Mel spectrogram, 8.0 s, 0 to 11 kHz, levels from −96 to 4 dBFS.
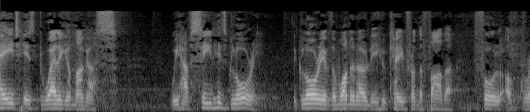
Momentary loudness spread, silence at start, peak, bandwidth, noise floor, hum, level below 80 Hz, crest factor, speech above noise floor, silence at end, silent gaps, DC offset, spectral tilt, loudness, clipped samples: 12 LU; 0 s; -14 dBFS; 8 kHz; -63 dBFS; none; -70 dBFS; 20 dB; 31 dB; 0 s; none; under 0.1%; -3.5 dB/octave; -33 LUFS; under 0.1%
